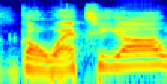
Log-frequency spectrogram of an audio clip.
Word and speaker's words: Goetia: And if he does Goetia, which is how you say it in the original Latin, if he does Goetia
